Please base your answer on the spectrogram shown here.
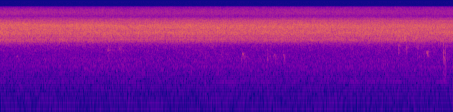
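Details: Loud summertime cicada chorus: a dense, even buzzing wash high in pitch that never pauses, while soft, scattered bird notes and small ticks surface now and then below it.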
